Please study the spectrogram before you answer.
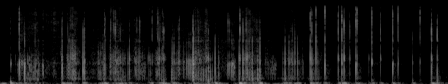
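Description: Long nails rapidly tap and scratch a solid segmented dark chocolate bar lying flat on a towel. The result is a fast run of sharp, dry clicks mixed with brittle, crunchy scraping and crinkling, with bright high-frequency detail.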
